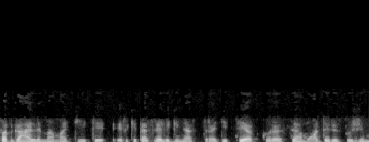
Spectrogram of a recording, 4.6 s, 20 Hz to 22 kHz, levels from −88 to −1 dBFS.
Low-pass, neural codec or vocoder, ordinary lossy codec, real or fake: 10.8 kHz; none; MP3, 32 kbps; real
